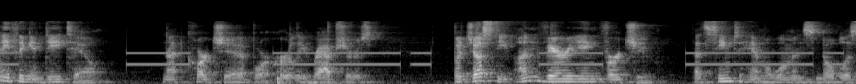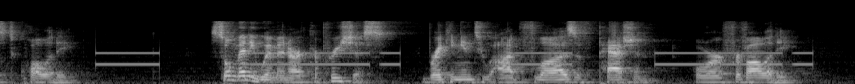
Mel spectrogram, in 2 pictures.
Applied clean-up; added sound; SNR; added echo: none; Telephone; 14 dB; reverberation time 0.5 s.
